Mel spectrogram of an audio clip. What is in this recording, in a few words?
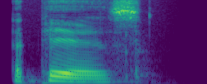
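"appears" British English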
